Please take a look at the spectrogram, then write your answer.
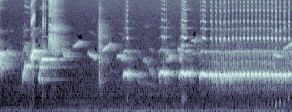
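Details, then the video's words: White-rumped shama (murai batu) song used as a lure to prompt other shamas to answer: varied whistled phrases sliding between notes, ending in a rapid, steady run of repeated low whistles. "suara KICAUAN MURAI BATU"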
